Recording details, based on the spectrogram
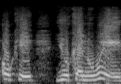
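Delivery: ordinary delivery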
